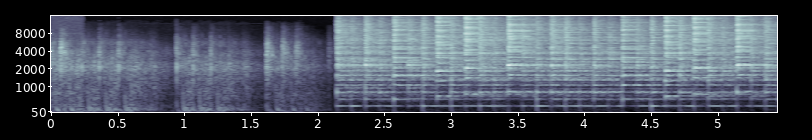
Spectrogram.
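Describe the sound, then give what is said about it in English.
Gunfire rings out alone. A few heavy separate blasts come first, then a sudden long burst of rapid automatic shots that rattles on without pause. “So fire shots blindly into the dark to increase suburban safety.”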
